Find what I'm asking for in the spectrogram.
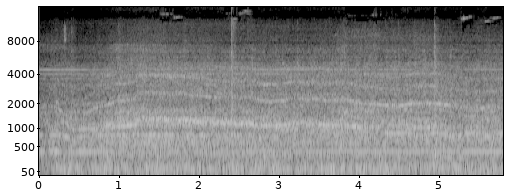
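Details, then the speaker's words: Schwintek RV slideout before repair: motor drone with a wavering tone that sags as it labours, slide extending only an inch or two; slideout motor bogging down, later repaired by Lippert. "out hear how it's bogging down"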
